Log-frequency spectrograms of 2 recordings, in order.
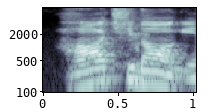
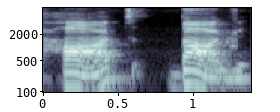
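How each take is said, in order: First: The T and G are strongly released. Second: The T and G are very weak. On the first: The speaker calls it wrong. "with a T very strong and a G very strong" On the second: The speaker calls it right. "It's very weak"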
